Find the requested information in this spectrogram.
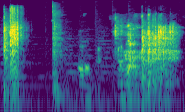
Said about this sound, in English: Sorry, just rolling some dice real fast. Oh. Why do I roll good now? Sorry, I'm having some issues with my dice. They're dumb.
